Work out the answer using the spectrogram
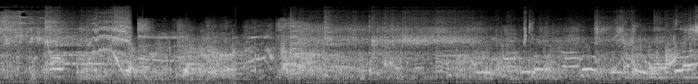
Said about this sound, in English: Need the sound of a man falling down the stairs in a Hanna-Barbera cartoon?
